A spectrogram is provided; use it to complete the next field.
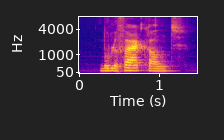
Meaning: tabloid (low-quality, sensationalist newspaper)
- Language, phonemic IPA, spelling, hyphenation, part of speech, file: Dutch, /bu.ləˈvaːrˌkrɑnt/, boulevardkrant, bou‧le‧vard‧krant, noun, Nl-boulevardkrant.ogg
